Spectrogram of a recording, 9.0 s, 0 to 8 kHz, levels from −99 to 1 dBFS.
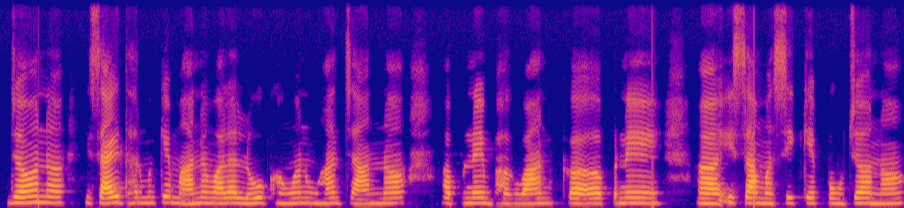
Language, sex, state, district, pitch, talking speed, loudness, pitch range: Bhojpuri, female, Uttar Pradesh, Varanasi, 205 Hz, 140 wpm, -21 LUFS, 195-210 Hz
